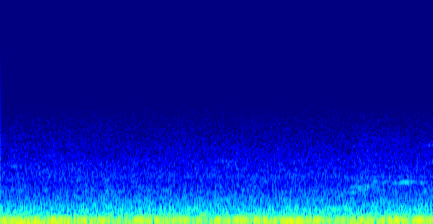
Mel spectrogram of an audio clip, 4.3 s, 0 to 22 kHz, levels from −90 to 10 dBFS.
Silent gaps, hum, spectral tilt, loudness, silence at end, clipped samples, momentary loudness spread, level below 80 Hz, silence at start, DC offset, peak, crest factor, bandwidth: none; none; -9 dB/octave; -41 LUFS; 0 s; under 0.1%; 3 LU; -36 dBFS; 0 s; under 0.1%; -24 dBFS; 10 dB; 2.9 kHz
